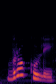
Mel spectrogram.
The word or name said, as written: broculi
